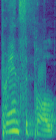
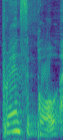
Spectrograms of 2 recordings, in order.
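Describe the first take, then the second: Both takes have the same delivery.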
